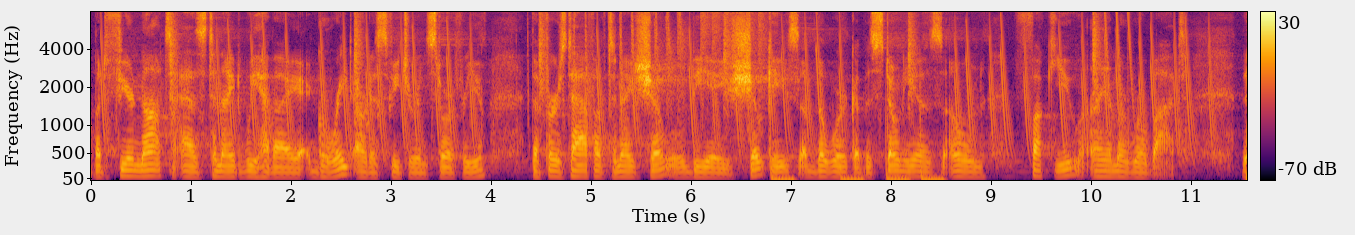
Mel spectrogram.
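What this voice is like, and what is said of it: Congested, stuffy-nosed voice. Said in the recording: “I sound a bit congested, ... I just spent the last week in bed with the flu”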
